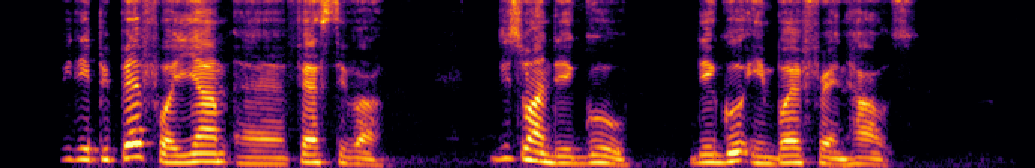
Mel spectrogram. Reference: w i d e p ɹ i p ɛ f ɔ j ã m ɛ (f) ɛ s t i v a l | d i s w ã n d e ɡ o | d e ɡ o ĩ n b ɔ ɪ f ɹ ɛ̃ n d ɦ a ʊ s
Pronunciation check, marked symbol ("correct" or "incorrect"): correct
